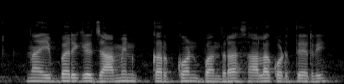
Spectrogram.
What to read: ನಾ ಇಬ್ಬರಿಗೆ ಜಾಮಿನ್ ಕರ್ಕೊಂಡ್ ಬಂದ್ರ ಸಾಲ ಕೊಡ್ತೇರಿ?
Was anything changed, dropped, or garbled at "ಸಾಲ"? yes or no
no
